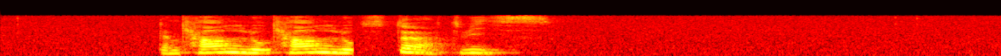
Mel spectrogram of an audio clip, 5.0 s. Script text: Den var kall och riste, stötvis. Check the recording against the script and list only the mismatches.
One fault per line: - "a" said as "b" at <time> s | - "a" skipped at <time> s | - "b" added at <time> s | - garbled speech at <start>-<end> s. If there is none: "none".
- "var" skipped at 0.9 s
- "riste" said as "kall" at 1.4 s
